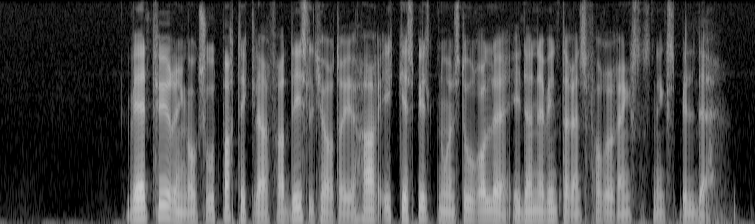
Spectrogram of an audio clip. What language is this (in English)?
Norwegian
